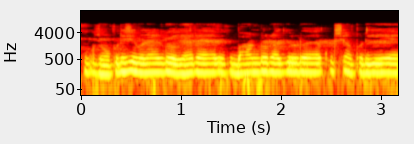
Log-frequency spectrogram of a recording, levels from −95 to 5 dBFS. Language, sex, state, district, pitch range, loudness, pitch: Marwari, female, Rajasthan, Nagaur, 180-190 Hz, -14 LUFS, 185 Hz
